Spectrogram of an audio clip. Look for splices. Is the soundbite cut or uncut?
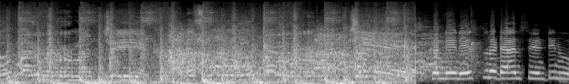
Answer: uncut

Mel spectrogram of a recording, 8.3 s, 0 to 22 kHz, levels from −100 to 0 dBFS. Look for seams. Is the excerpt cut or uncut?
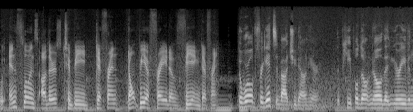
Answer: cut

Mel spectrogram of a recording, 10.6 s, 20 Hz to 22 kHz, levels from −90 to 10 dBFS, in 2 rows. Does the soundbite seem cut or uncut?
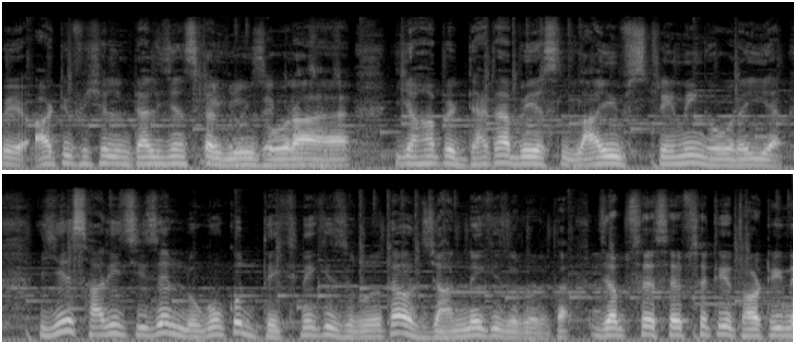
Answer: cut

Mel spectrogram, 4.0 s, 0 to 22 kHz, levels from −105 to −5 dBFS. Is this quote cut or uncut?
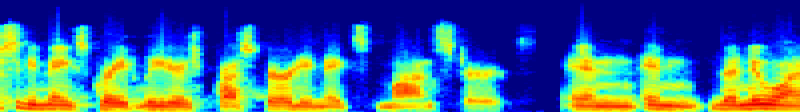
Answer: cut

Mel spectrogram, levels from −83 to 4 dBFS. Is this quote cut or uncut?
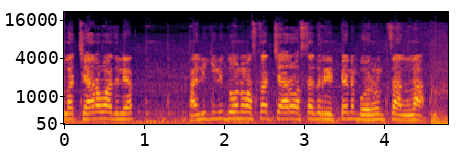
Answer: uncut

